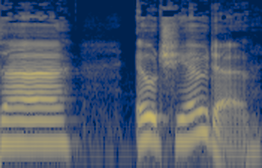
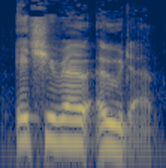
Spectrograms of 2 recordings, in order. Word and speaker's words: Eiichiro Oda: It was Eiichi Oda. I'm trying to pronounce his name correctly, so Eiichiro Oda.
